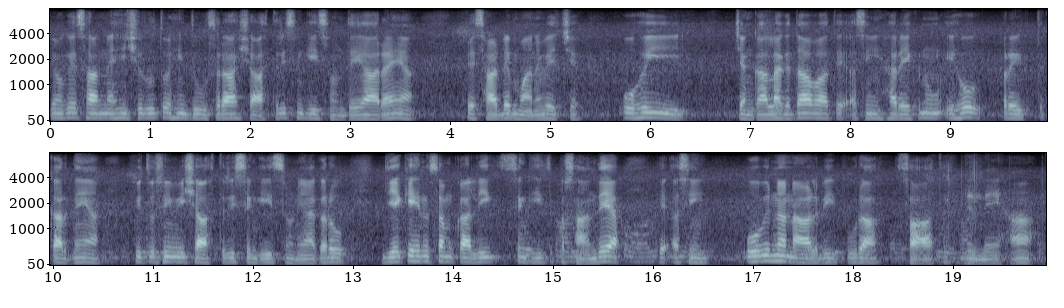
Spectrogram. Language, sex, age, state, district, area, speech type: Punjabi, male, 30-45, Punjab, Gurdaspur, rural, spontaneous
